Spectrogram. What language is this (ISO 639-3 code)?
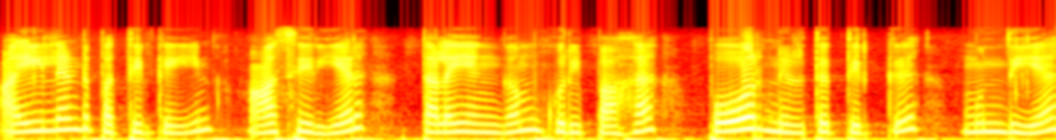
tam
